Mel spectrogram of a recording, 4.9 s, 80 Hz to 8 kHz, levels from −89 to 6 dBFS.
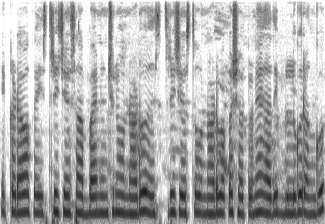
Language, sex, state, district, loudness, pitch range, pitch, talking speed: Telugu, female, Telangana, Hyderabad, -15 LUFS, 220-235 Hz, 230 Hz, 185 wpm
